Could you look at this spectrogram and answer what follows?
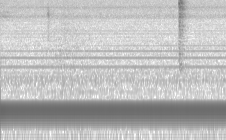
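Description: A steady pure sine resonance tone from a Schräg filter, a Bastl Cinnamon clone, holds one unwavering pitch throughout, loud and alone, with a couple of faint clicks.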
